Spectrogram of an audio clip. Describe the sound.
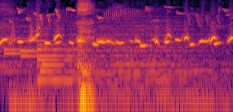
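Bright, chirpy whistling by a man walking down the street with a briefcase runs through the whole clip in quick, repeated tweeting bursts, like a bird call, over sustained jaunty musical tones, with a single soft thump about a third of the way in.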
